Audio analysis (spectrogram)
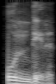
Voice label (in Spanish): "hundir", espanhol; palavra do dia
